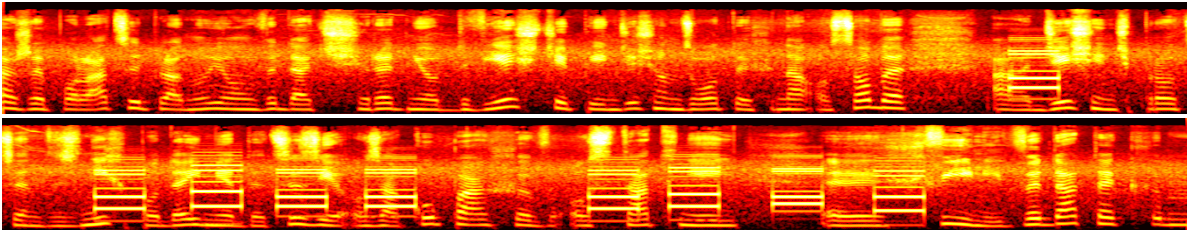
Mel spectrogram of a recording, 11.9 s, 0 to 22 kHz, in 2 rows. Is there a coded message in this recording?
Yes: DTMF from 5.0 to 10.5 s, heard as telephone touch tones, dialled by hand, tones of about 250 ms. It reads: 0 4977 48*1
